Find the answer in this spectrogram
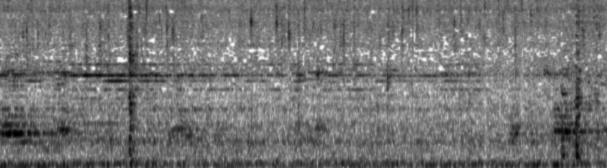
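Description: Battered pumpkin-flower and potato pakoras sizzling in shallow oil in a wok: a steady hiss dotted with small crackles and pops, one louder pop about a second and a half in.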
